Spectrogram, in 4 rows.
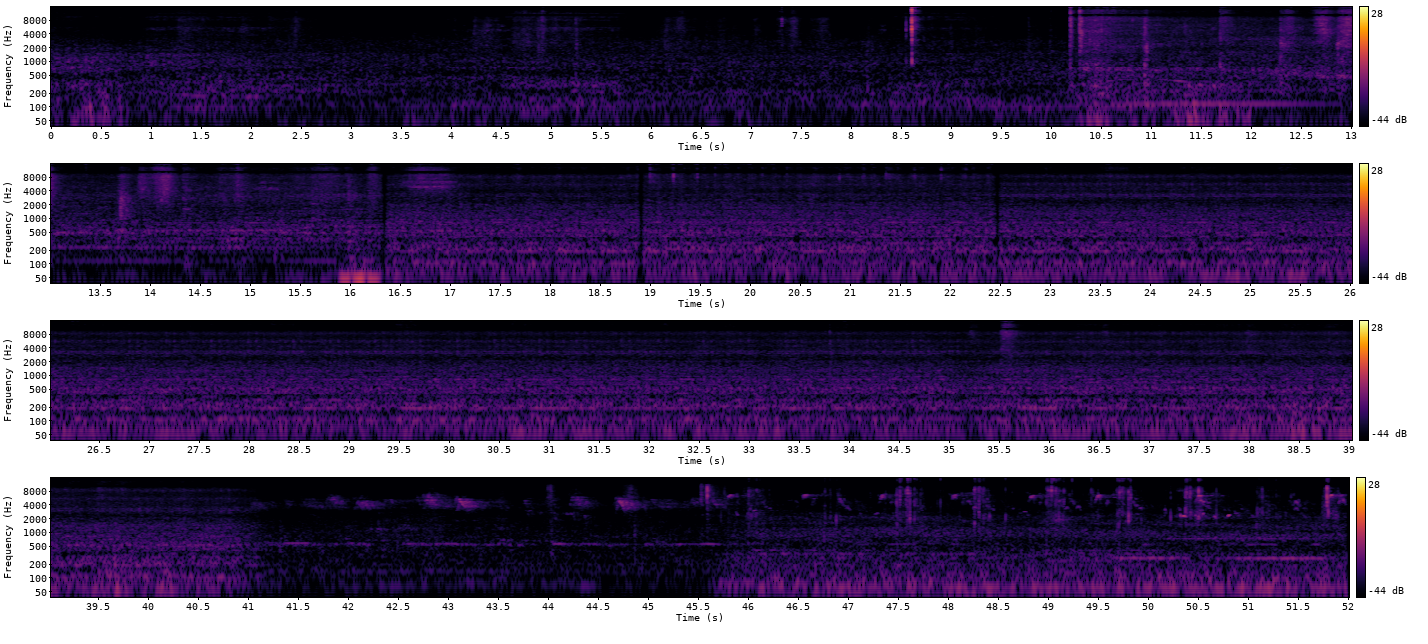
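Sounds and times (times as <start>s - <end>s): small birds chirping: 41.2s - 52.0s
low rumble: 45.6s - 52.0s.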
